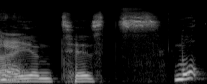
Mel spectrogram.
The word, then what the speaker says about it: scientists: 앞에 자음 3개 있는 것도 어렵지만 뒤에 자음 STS가 오는 발음도 어려워요. 예를 들어서 들면. 과학자들이라고 하면 scientists잖아요. 이렇게. Scientists.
